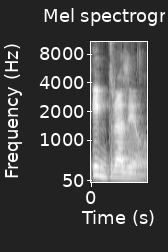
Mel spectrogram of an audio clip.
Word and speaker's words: Yggdrasil: You basically swapped the wire to an eye. It's igrazil.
